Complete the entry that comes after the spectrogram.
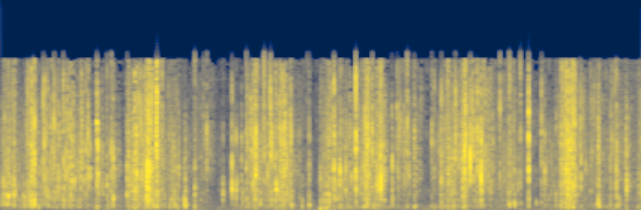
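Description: A small clear plastic zip bag full of mixed beads is squeezed, crinkled and rolled between fingers with long black nails. Dense, bright crinkling and crunching rustles come in bursts with tiny clicks and no low end.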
